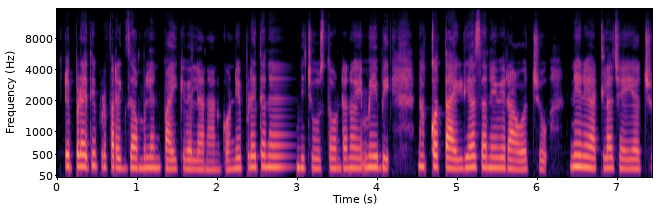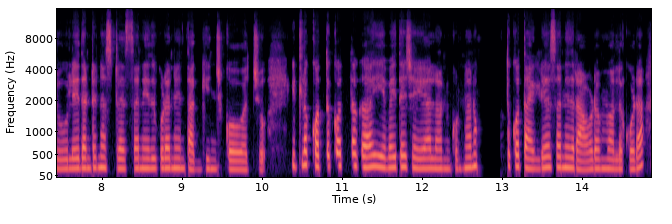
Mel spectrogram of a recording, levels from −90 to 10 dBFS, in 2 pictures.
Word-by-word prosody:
ఎప్పుడైతే 255 +1 +4
ఇప్పుడు 245 -2 -6
for 235 - +4
example 220 +1 +1
నేను 220 0 -1
పైకి 195 +1 -1
వెళ్ళాననుకోండి 190 +1 -3
ఎప్పుడైతే 235 +2 +1
నేనది 235 -1 -1
చూస్తూ 210 0 -4
ఉంటానో 215 +1 -1 0.2
మేబీ 230 -2 +2 0.4
నాకు 245 - -1
కొత్త 245 -1 +2 0.2
ఐడియాస్ 230 +3 +2
అనేవి 225 0 +1
రావచ్చు. 190 0 -1 0.4
నేను 245 -1 +6
ఎట్లా 220 +1 0
చేయొచ్చు? 200 0 -1 0.2
లేదంటే 215 +1 0
నా - - +1
స్ట్రెస్ 205 -1 -4
అనేది 210 0 -1
కూడా 215 0 +2
నేను 210 -1 -3
తగ్గించుకోవచ్చు. 185 -1 -3 0.4
ఇట్లా 285 0 +1
కొత్త 245 - 0
కొత్తగా 265 -3 +2 0.2
ఏవైతే 230 +2 +1
చేయాలనుకుంటున్నానో 210 +2 -2 0.3
కొత్త 255 - -7
కొత్త 250 - +1
ఐడియాస్ 230 +3 -2
అనేది 225 -1 +1
రావడం 195 +3 -2
వల్ల 195 0 -2
కూడా 210 +4 +1
215 Hz, 155 wpm, -21 LUFS, 200-230 Hz, 0.4 s, నేను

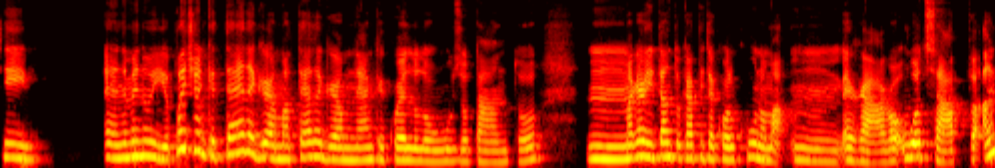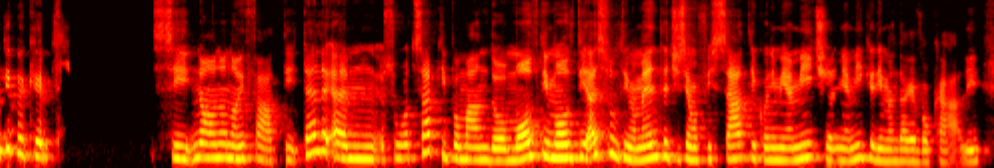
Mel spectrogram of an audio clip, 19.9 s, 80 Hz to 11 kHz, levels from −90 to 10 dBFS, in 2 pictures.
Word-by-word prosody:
Sì, 220 -4 -3 0.6
eh, 235 -1 -3
nemmeno 255 +3 +2
io. 215 -5 0
Poi 365 +2 +4
c'è 370 -2 -3
anche 265 -5 -1
Telegram, 290 -6 +1
ma 210 0 -2
Telegram 220 -4 -1
neanche 200 +1 -3
quello 195 -1 +1
lo 180 -1 -2
uso 180 0 -6
tanto. 180 +4 -7 0.4
Mhmm, 210 -1 +1
magari 225 +4 +3
ogni 230 - 0
tanto 245 -1 +1
capita 220 -1 -2
qualcuno, 205 +1 -2
ma, 190 - -3
mhmm, 185 -3 -7
è 195 -1 0
raro. 175 +2 0
WhatsApp, 175 -8 0
anche 330 +8 +3
perché 265 -6 0 1.0
sì, 220 -5 -2
no, 230 +1 +2
no, 230 0 +2
no, 220 -2 +2
infatti. 195 -4 -5
Tele 310 +2 +2
ehm, 215 -4 +2
su 205 +3 -8
WhatsApp 225 +9 -1
tipo 230 -5 -1
mando 200 -2 +2
molti, 235 +7 +5
molti 230 0 +6
adesso 300 - +2
ultimamente 230 +1 +2
ci 230 -2 -5
siamo 210 -2 +1
fissati 215 +2 -2
con 205 -2 -2
i 195 - +1
miei 195 -1 +1
amici 230 +2 0
e 195 - +1
le 190 - -5
mie 190 - -2
amiche 220 +3 -1
di 195 - 0
mandare 180 0 -2
vocali. 175 +1 -6
215 Hz, 170 wpm, -21 LUFS, 195-235 Hz, 1.0 s, molti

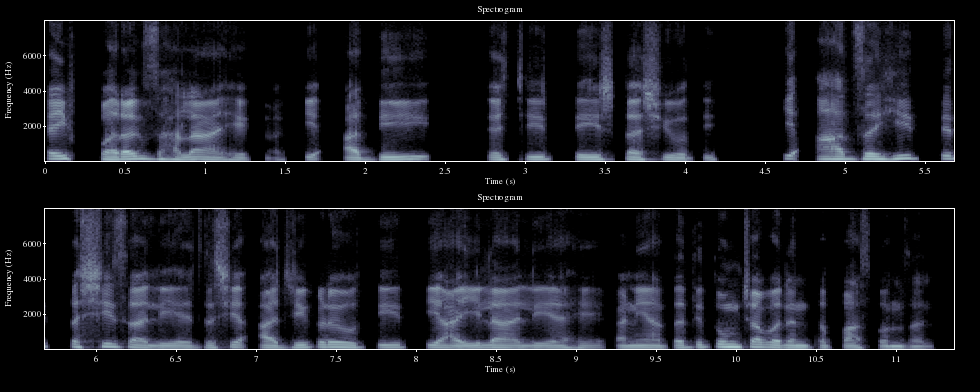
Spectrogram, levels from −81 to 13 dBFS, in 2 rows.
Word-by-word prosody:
काही 160 +1 +5 0.2
फरक 135 +3 +7
झाला 130 -3 +1
आहे 105 -2 -2
का? 100 0 -18 0.2
की 120 - -2 0.2
आधी 120 +6 +2 0.4
त्याची 120 +2 -1 0.2
टेस्ट 120 +1 +1
अशी 120 0 +1
होती. 105 0 -4 0.4
की 160 - +1
आजही 140 +3 +4
ती 160 0 -5 0.2
तशीच 150 +1 +1
आली 110 -4 +1
आहे 105 -1 -2
जशी 110 +5 -1 0.2
आजीकडे 125 +6 +1
होती 125 -1 0
ती 125 0 -3
आईला 115 +2 +2
आली 110 0 -2
आहे 105 +1 -5
आणि 110 +1 0
आता 110 +2 -1
ती - - -1
तुमच्यापर्यंत 130 -7 +3
पास 105 0 -3
ओन 95 -1 -1
झाली. 90 -1 -9
120 Hz, 165 wpm, -23 LUFS, 105-135 Hz, 0.4 s, फरक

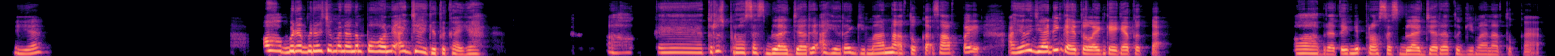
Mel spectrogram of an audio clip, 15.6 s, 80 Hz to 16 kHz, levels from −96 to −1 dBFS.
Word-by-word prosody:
Iya? 230 +5 -5 2.2
Oh, 355 0 +3
benar-benar 345 +1 +5
cuma 350 -2 +4
nanam 335 0 +4
pohonnya 330 -1 +4
aja, 330 -1 +1
gitu 230 -3 0
Kak, 205 -5 -4
ya? 205 +2 -7 1.2
Oke, 265 0 -6
terus 330 +3 -2
proses 260 -2 -2
belajarnya, 220 +3 +2
akhirnya 260 +1 -1
gimana 225 +5 +1
tuh 210 - -2
Kak, - - -4
sampai 235 - -1 0.3
akhirnya 305 +10 +3
jadi 310 - +4
nggak 230 - +4
itu 220 - 0
lengkengnya 200 -1 +1
tuh, 190 - -5
Kak? - - -8 1.3
Wah, 225 0 -1
berarti 190 +1 -1
ini 235 - +1
proses 205 -1 -2
belajarnya 190 +1 -1
tuh, 200 - -5
gimana 180 -1 -8
tuh - - -16
Kak? - - -12
245 Hz, 135 wpm, -25 LUFS, 210-290 Hz, 2.2 s, benar-benar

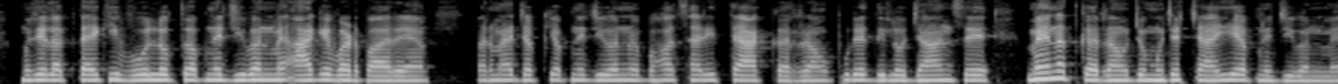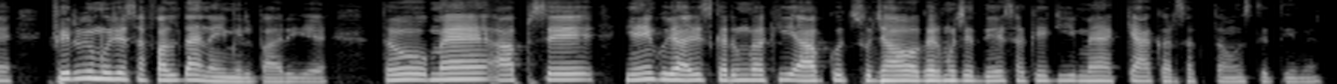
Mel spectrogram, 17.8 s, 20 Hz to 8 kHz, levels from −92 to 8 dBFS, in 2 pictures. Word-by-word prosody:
मुझे 185 +2 +2
लगता 185 0 -1
है 185 - +3
कि 200 +2 0
वो 180 +2 +1
लोग 190 -2 +3
तो 190 - +2
अपने 190 +1 +2
जीवन 190 +1 +3
में 190 - +3
आगे 185 +2 +2
बढ़ 180 -2 +2
पा 165 -1 +1
रहे 165 0 +1
हैं 165 0 -2 0.3
और 175 - -4
मैं 185 +1 -1
जब 180 0 -2
कि 195 - -4
अपने 185 0 -4
जीवन 180 +1 -1
में 180 -1 -2
बहुत 175 +1 -5
सारी 185 +1 -2
त्याग 170 -1 +1
कर 165 -2 -3
रहा 165 +1 -3
हूँ, 165 -1 -7
पूरे 185 0 0
दिल-ओ-जान 175 0 0
से 180 0 0 0.3
मेहनत 225 +3 +6
कर 180 -2 +2
रहा 175 0 +2
हूँ, 175 - +1
जो 180 +1 0
मुझे 180 +1 +2
चाहिए 180 +2 +1
अपने 175 -2 -1
जीवन 160 0 -3
में 160 0 -5 0.3
फ़िर 220 +1 +3
भी 245 - +4
मुझे 220 -2 +4
सफलता 185 -1 -1
नहीं 145 -4 -1
मिल 130 -1 -2
पा 130 -1 -6
रही 130 0 -8
है। 125 0 -9 0.4
तो 195 +2 +1
मैं 210 +2 +4
आपसे 200 +2 -3 0.4
यही 200 +3 +2
गुज़ारिश 195 -2 +2
करूँगा 180 0 -1
कि 195 -1 -3
आप 165 0 -1
कुछ 180 -3 -5
सुझाव 170 0 +2
अगर 170 0 +2
मुझे 170 0 -1
दे 155 +1 -4
सकें 160 +1 -7
कि 170 +1 -7
मैं 160 0 -2
क्या 155 -3 -3
कर 145 -2 -8
सकता 135 +1 -14
हूँ 130 +1 -7
स्थिति 130 -1 -14
में? 125 +1 -13
180 Hz, 240 wpm, -22 LUFS, 165-185 Hz, 0.4 s, मेहनत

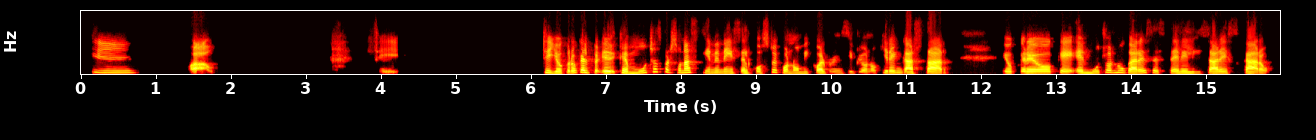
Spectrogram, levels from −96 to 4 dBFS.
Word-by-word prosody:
Si, 245 -2 -9 0.7
wao. 430 - +1 2.2
Si. - - -14 1.9
Sí, 245 -3 -1
yo 190 -1 +1
creo 230 +4 +1
que 285 - +2
el 265 -3 +5
pe - - -2 0.2
eh, 375 - -7
que 225 -5 +3
muchas 250 - -6
personas 260 -5 +1
tienen 215 -1 -6
ese, 195 -3 -3
el 170 +1 -3
costo 195 +7 -6
económico 180 -10 -1
al 165 - +3
principio, 170 0 -11
no 175 0 -9
quieren 220 +2 -1
gastar. 165 0 +4 0.7
Yo 195 0 -4
creo 205 +1 +3
que 190 - 0
en 215 -1 0
muchos 220 +6 -4
lugares 235 -3 +2
esterilizar 200 -3 0
es 185 -2 -7
caro. - - +3
205 Hz, 120 wpm, -21 LUFS, 185-240 Hz, 2.2 s, el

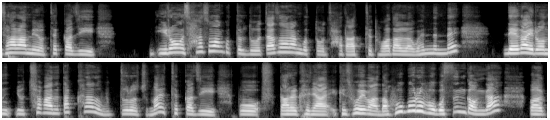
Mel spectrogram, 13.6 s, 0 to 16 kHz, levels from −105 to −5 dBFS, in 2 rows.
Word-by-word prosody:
사람이 255 -1 +4
여태까지 185 -3 -4 0.8
이런 265 +4 +2
사소한 335 +6 -1
것들도 200 -9 -6
자잘한 275 +4 +2
것도 200 -5 -8
다 185 - -12
나한테 170 +2 -2
도와달라고 180 0 -1
했는데 235 - -3 0.6
내가 235 +4 +7
이런 225 -3 +2
요청하는 230 +3 -1
딱 295 +2 -4
1 330 -1 0
도 250 - -3
못 170 -1 -16
들어주나? 195 - -2
여태까지 190 - -4 0.3
뭐 185 -2 0 0.2
나를 195 0 +3
그냥...' 180 -3 +2
이렇게 210 0 -7
소위 235 +2 +3
말하면 185 -4 +2
'나 175 - +5
호구로 340 - +3
보고 215 -4 +2
쓴 310 +9 -7
건가?' 235 - +3 0.3
막 195 -2 +2
215 Hz, 325 characters per minute, -23 LUFS, 185-260 Hz, 0.8 s, 내가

